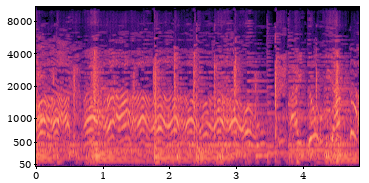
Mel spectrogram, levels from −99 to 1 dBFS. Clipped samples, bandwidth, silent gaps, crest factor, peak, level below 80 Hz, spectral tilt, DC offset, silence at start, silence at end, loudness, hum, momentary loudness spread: under 0.1%; 11 kHz; none; 18 dB; -2 dBFS; -60 dBFS; -5 dB/octave; under 0.1%; 0 s; 0 s; -21 LUFS; none; 4 LU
